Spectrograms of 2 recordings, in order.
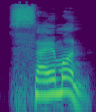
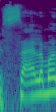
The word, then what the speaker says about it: salmon: चलिए अब देखिए यहाँ पे SALMON, क्या पढ़ेंगे? सैमन, क्या पढ़ेंगे? सैमन पढ़ेंगे, सैलमन मत पढ़िएगा, सैलमन। क्या होगा? यहाँ पे जो है ना एल साइलेंट होगा।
